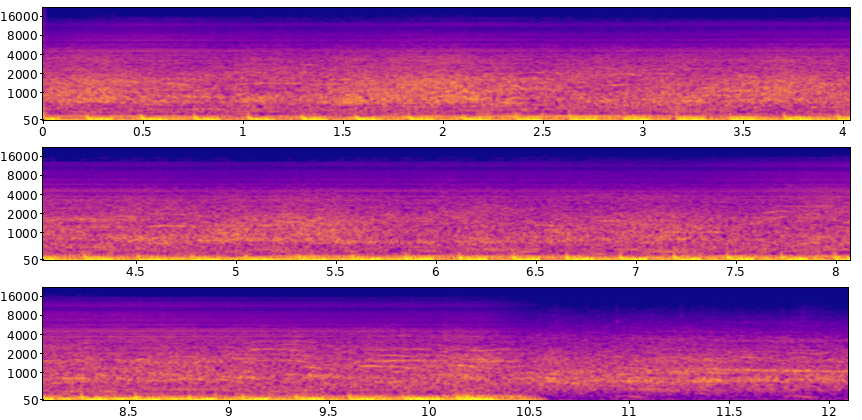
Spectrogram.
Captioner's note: applause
